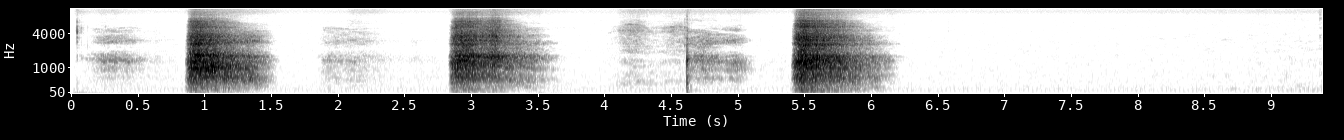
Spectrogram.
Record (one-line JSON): {"exhalation_length": "9.4 s", "exhalation_amplitude": 4586, "exhalation_signal_mean_std_ratio": 0.31, "survey_phase": "beta (2021-08-13 to 2022-03-07)", "age": "45-64", "gender": "Male", "wearing_mask": "No", "symptom_none": true, "smoker_status": "Ex-smoker", "respiratory_condition_asthma": false, "respiratory_condition_other": false, "recruitment_source": "REACT", "submission_delay": "8 days", "covid_test_result": "Negative", "covid_test_method": "RT-qPCR", "influenza_a_test_result": "Negative", "influenza_b_test_result": "Negative"}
